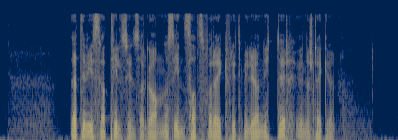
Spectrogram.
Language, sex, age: Norwegian, male, 42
